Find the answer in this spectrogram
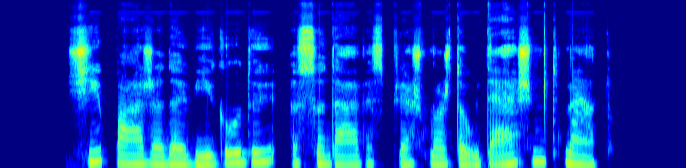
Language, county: Lithuanian, Kaunas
